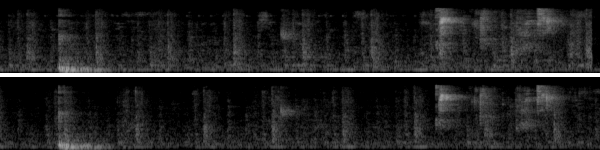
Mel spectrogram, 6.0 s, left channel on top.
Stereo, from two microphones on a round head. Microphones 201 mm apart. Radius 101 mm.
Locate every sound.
0.6 s a thud: 20° right (ahead or behind), 0.7 m
2.8 s a finger snap: 35° right (ahead or behind), 0.8 m
4.3 s chewing: 25° right (ahead or behind), 0.9 m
